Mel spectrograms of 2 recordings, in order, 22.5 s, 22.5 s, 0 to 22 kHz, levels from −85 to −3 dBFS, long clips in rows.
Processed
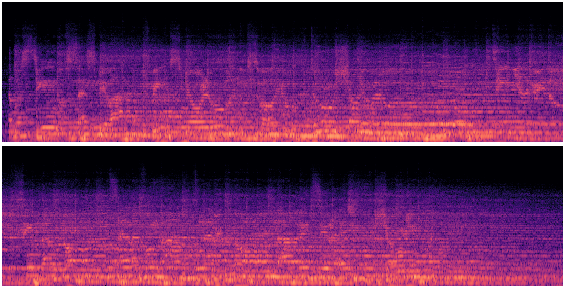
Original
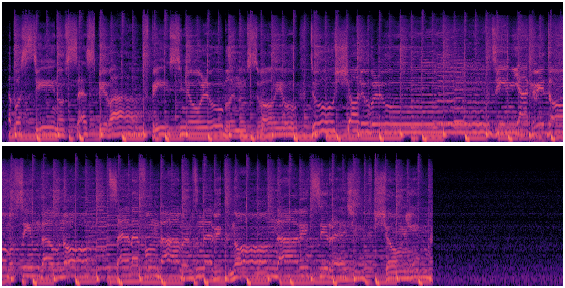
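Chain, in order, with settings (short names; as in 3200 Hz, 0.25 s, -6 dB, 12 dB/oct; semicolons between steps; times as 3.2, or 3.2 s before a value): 9.46–11.71 HPF 1400 Hz 24 dB/oct; soft clip -24.5 dBFS, distortion -18 dB; air absorption 230 m; diffused feedback echo 0.964 s, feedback 67%, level -6 dB; reverb RT60 0.40 s, pre-delay 5 ms, DRR 2.5 dB; endless flanger 5.8 ms -0.32 Hz; gain +8 dB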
